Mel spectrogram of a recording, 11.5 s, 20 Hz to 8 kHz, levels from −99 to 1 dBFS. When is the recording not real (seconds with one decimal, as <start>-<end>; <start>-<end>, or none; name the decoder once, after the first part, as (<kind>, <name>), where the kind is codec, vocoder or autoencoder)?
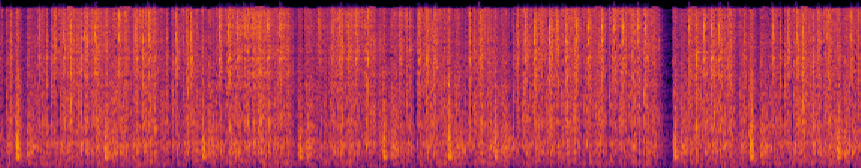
0.9-1.9 (autoencoder, DAC-VAE); 3.2-5.6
